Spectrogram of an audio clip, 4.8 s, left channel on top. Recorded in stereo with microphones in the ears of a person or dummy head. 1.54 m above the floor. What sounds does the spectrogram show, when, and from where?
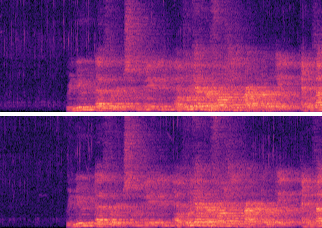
1.0 s a man speaking: 20° right (ahead or behind), 1.1 m
2.6 s a man speaking: 25° left (ahead or behind), 1.9 m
